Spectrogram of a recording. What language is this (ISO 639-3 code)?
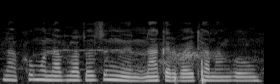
brx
